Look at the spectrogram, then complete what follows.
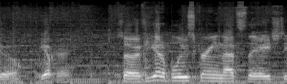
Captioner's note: voiceover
